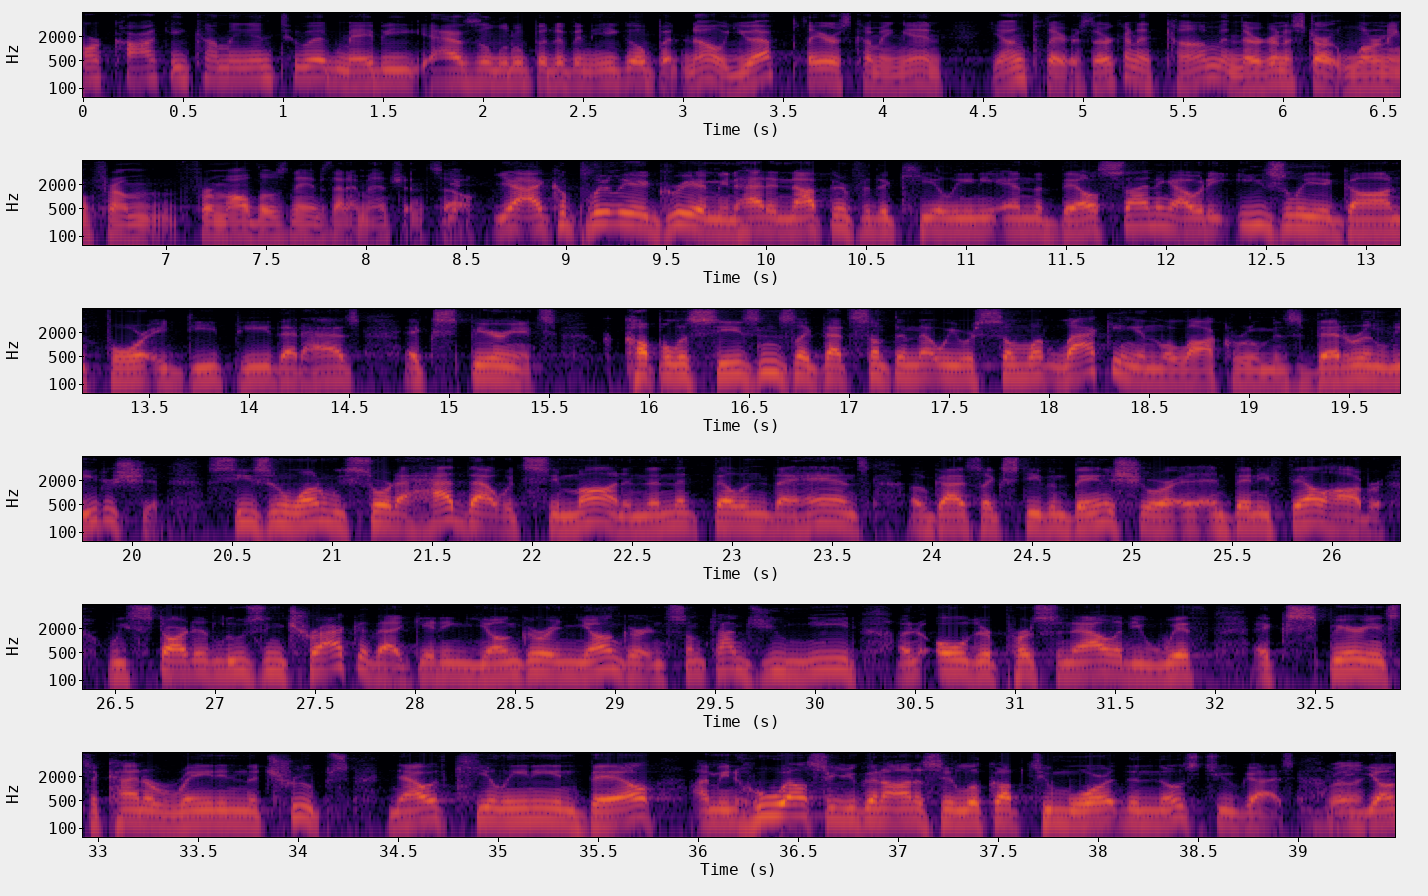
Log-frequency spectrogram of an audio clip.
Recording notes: live from Banc of California Stadium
